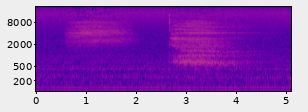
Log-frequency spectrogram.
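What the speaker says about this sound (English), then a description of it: "go ahead and take a really deep breath in." A really deep breath drawn in during a New Year meditation, two soft close airy inhalations, the second longer and fuller, heard alone over a low steady hum.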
